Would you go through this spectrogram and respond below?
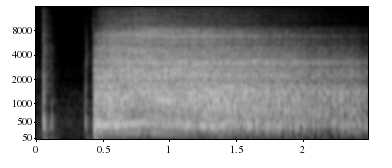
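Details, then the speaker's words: Secondhand all-plastic kitchen blender switched on: harsh gritty roar with a falling whirr underneath, far rougher than normal; owner suspects poor motor bearings, cause not confirmed. "Oh, that sounds awful. I don't know if the noise is in here. Does sound very noisy. Sounds like the bearings aren't very good in that."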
